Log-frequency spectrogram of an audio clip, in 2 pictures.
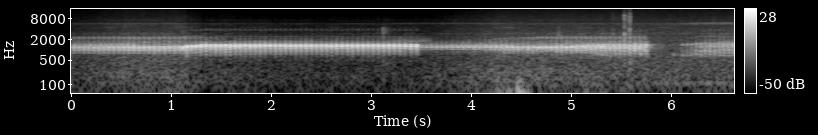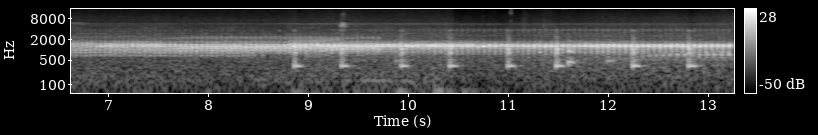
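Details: Frogs, toads and treefrogs in chorus at nightfall at a pond in front of a house, a dense mixed din: a steady high trilling band with sharp clicking notes repeating rapidly toward the end.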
